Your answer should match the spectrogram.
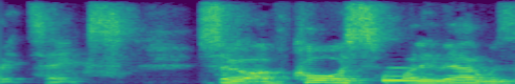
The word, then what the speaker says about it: Olivier: Yeah, Olivier.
